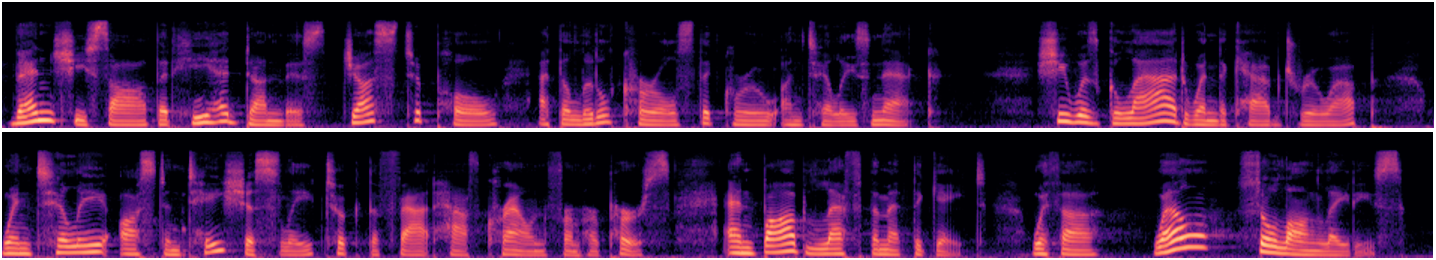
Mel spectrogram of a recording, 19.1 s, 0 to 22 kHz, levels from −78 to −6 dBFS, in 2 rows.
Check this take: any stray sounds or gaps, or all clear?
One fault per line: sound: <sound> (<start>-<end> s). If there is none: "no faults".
no faults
